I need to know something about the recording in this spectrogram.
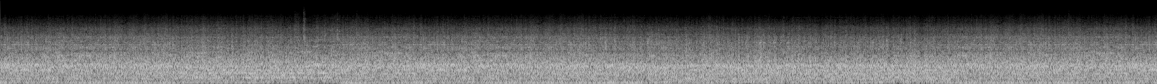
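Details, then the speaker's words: StuG III tank in restoration, running with no tracks fitted, not yet under load, after right-hand brake adjustment: loud steady roar with dense even mechanical rattle, no knocks or grinding; sounds healthy. "Sounds great, man. It sounds good. The brakes are operating. We haven't tested it under load yet."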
